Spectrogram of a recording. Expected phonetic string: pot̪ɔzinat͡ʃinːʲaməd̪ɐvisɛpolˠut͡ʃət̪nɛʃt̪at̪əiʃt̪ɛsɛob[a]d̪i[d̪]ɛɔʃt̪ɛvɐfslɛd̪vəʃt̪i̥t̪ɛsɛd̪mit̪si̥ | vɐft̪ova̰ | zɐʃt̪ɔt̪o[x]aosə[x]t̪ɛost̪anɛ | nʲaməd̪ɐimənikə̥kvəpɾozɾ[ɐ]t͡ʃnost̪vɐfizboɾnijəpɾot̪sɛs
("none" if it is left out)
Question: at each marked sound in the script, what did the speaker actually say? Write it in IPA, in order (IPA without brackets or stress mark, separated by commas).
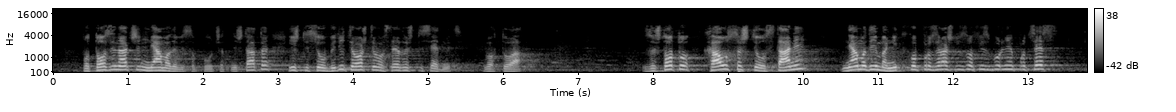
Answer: ɛ, t̪, x, ʃ, a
